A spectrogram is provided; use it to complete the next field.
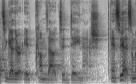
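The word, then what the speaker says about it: Dénes: D N S but the first e on it has an accent on it which gives like an a sound and the S on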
